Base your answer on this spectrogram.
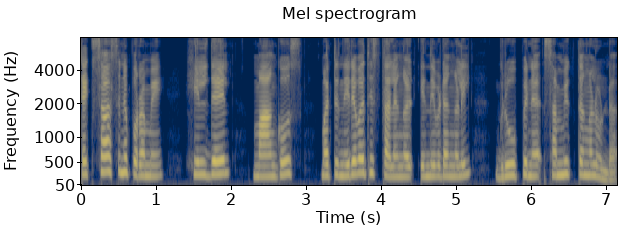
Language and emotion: Malayalam, neutral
